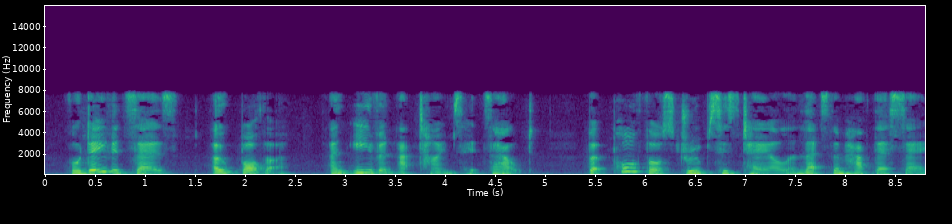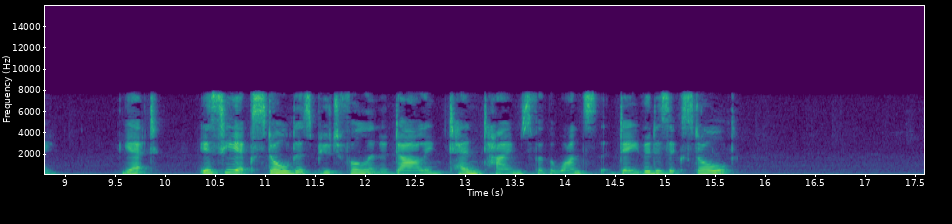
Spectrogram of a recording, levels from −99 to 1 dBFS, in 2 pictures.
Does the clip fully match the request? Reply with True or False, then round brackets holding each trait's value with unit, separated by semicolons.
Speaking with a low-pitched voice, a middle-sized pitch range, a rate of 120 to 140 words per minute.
False (180 Hz; 4.5 semitones; 135 wpm)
